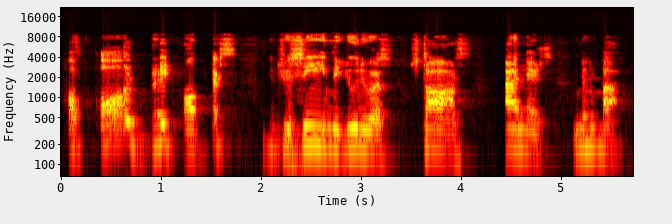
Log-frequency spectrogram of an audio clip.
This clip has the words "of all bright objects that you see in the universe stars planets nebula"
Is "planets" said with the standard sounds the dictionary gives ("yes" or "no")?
no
